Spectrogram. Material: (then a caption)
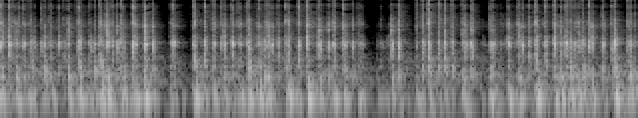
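Plastic. Both hands type with fingertips on an Asus Claymore Core mechanical keyboard with plastic keycaps, making a fast, steady stream of sharp clacks with a low thud under each press and a bright click on top. The keystrokes run in bursts with short pauses near two seconds and again near four seconds before the typing resumes.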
